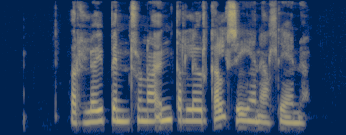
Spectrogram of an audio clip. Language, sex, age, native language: Icelandic, female, 20-29, Icelandic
